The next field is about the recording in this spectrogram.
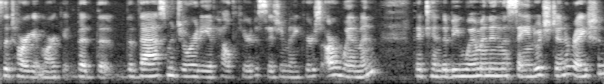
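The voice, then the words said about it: Slight Southern American accent. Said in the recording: “you'll hear the little blips of Southern accent in there ... You're getting a little bit of a Southern accent in there”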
